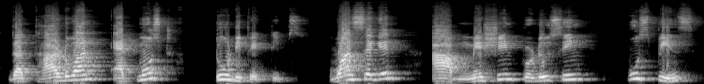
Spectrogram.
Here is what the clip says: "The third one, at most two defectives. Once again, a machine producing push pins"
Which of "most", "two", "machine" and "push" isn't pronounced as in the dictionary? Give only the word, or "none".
push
